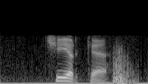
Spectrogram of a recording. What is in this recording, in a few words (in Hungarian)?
poultry, hungarian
